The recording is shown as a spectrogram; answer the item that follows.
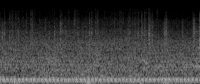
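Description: Steady hum of a portable power generator's engine running at constant speed, with faint crackling from a large wood bonfire.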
